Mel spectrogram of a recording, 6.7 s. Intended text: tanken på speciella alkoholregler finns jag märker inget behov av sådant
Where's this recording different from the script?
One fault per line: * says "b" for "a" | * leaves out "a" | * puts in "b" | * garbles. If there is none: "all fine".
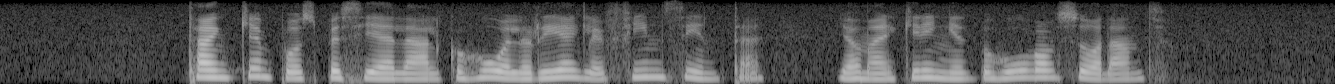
* puts in "inte"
